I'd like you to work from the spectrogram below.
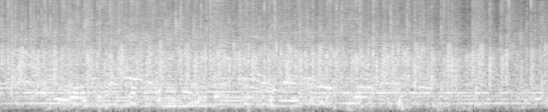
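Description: A comedy show audience applauds a comedian with loud, sustained clapping that holds steady for several seconds, with some crowd noise mixed in.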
